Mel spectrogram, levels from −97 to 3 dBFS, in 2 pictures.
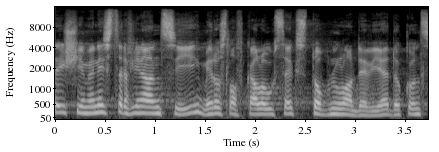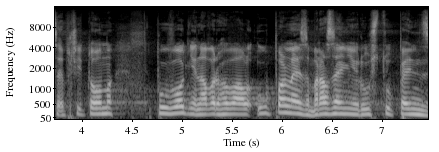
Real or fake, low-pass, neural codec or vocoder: real; 14.4 kHz; none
